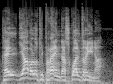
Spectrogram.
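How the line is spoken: Disgusted man growling. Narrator (Italian): ringhiò l'uomo disgustato

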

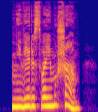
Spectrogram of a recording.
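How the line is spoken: Exclaim. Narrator (Russian): воскликнула она

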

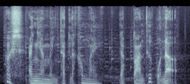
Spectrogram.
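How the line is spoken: Sighing, consoling. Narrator (Vietnamese): Điển thở dài an ủi

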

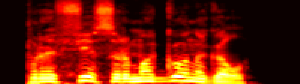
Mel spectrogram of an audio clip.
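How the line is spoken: Trembling voice. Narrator (Russian): начал Гарри дрожащим голосом

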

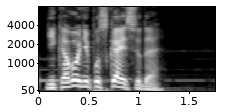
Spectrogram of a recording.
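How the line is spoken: Shouted command. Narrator (Russian): крикнул он Лехе

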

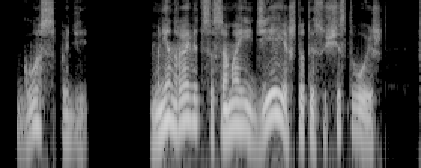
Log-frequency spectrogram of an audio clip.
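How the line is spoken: Whisper aloud. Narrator (Russian): вслух прошептала Кейт

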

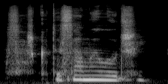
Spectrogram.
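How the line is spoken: Little rose whispering. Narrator (Russian): шептала мне в ответ розочка

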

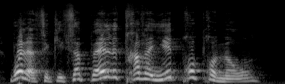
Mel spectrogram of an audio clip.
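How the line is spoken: Knight exclaiming. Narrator (French): s'écria le chevalier

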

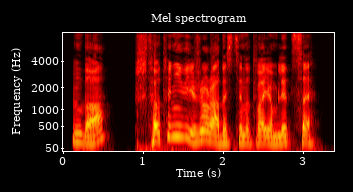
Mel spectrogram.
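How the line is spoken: Short chuckle. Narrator (Russian): хохотнул первый принц

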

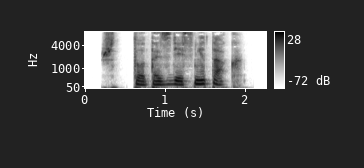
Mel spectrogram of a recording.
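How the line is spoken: Growling. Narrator (Russian): прорычал Широ

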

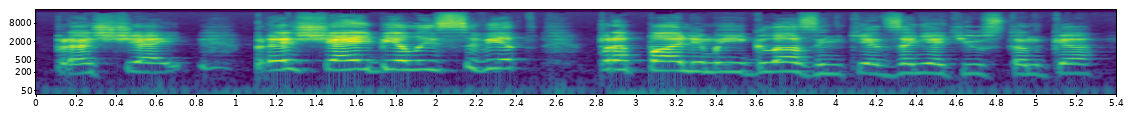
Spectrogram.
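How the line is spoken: Sobbing speech. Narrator (Russian): Пузырев рыдал и говорил

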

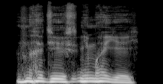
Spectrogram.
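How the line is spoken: Boy laughing. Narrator (Russian): Мальчик рассмеялся

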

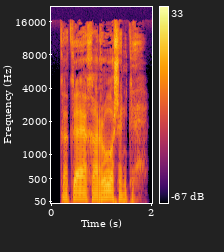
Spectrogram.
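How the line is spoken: Sighed. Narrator (Russian): вздохнул Мишель

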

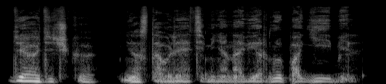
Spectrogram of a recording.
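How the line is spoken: Loud whisper. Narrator (Russian): громко прошептала

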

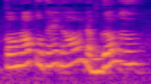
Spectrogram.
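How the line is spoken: Astonished exclamation. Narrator (Vietnamese): Lâm Tuệ Nghi liền kinh ngạc kêu lên

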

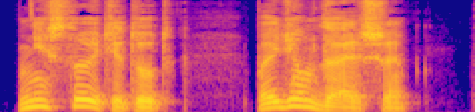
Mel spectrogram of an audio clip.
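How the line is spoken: Irritated, curt. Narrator (Russian): раздраженно бросил мне Тейлер

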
